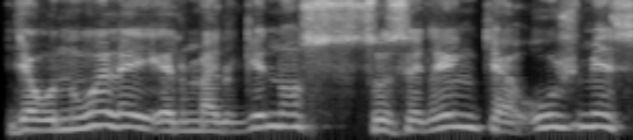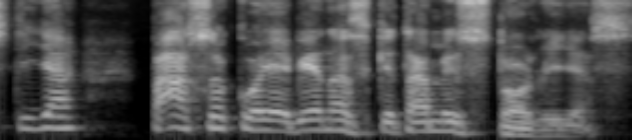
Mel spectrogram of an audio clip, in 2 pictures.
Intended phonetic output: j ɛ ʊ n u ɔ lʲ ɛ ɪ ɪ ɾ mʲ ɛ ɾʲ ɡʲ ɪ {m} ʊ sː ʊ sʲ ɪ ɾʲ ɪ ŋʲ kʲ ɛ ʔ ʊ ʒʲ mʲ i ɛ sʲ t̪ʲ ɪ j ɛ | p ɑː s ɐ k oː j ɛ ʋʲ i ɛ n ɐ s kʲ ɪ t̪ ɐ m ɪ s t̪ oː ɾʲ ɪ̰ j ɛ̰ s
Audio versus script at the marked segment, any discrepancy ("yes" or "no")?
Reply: yes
